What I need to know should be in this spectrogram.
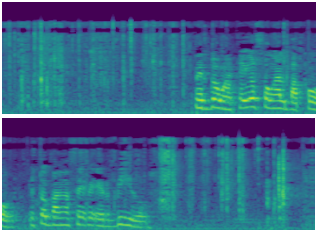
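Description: Dry corn husks rustle and crackle as they are handled.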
